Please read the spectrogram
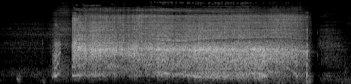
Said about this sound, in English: and everybody just sort of jumped up in unison and suddenly there was a loud screeching outside.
